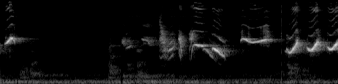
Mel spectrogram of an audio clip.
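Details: Common iora song used as a lure to get a silent iora singing: a high whistled note, a pause, then a run of quick, twisting, warbled whistles rising and falling.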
